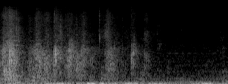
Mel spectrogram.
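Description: Audience laughter and applause dying away about a second and a half in, followed by quieter room noise with a few low bumps.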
